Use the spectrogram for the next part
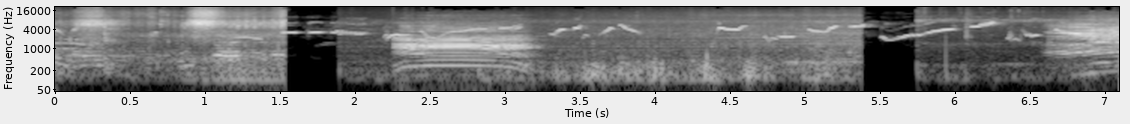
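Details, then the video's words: Tame cattle walking along a road in search of food: a single strong moo lasting about a second, its pitch bowing slightly, then many small birds chirping and twittering, with a second moo beginning at the end. "Funny cow sounds"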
